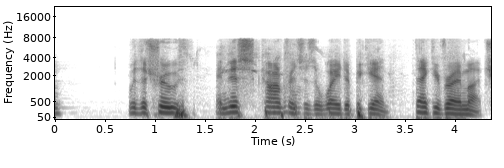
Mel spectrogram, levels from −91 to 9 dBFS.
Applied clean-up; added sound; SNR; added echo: neural mask model RNNoise.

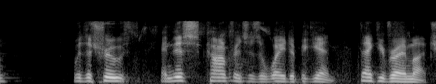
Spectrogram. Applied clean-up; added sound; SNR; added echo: neural separator model SepFormer DNS4.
